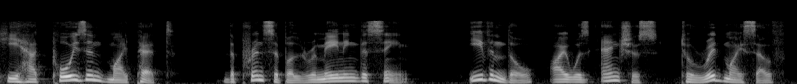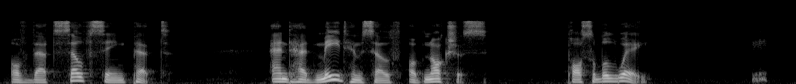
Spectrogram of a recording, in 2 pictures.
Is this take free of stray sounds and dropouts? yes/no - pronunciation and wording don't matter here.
no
